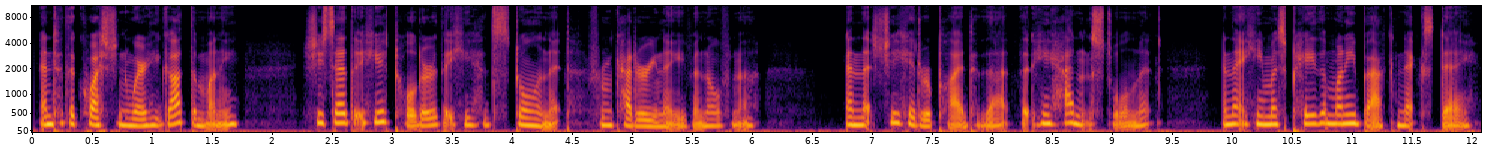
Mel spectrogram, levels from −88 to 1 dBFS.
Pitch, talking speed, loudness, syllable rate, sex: 205 Hz, 230 wpm, -19 LUFS, 5.8 syllables/s, female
